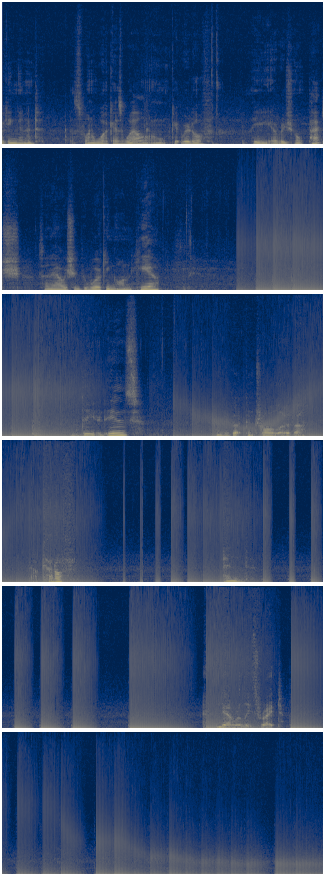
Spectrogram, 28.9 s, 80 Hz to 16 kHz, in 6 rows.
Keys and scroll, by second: 3.1 BackSpace.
